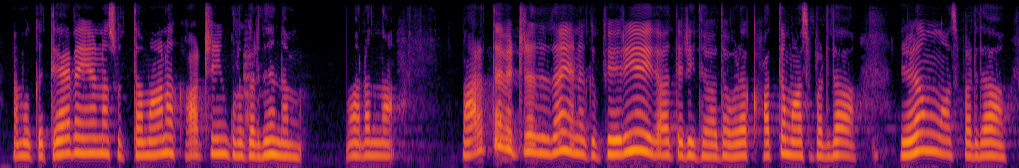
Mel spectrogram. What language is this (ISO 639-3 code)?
tam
